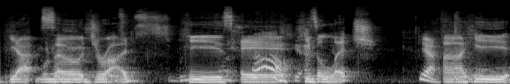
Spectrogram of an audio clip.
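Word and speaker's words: Jarad: it's Gerard. Okay. Or Jared, I don't know how to pronounce it.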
